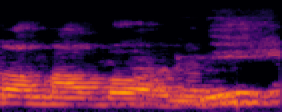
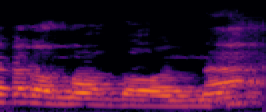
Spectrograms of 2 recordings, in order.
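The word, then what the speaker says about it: رمضانِ: Secara ilmu nahwu ya, yang betul Ramadhani hadhihi sanati. Ya, kita memang kebanyakan bacanya Ramadhana hadhihi sanati. Yang betul Ramadhani hadhihi sanati.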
